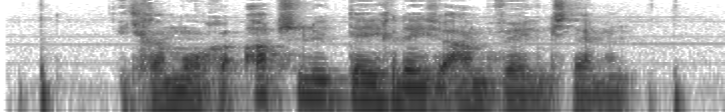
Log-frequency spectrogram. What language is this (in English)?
Dutch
